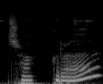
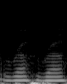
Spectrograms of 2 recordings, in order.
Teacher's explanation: it is supposed to be a flipped R like chakra um but obviously in America we use a retroflex r which is the r r you know so we say chakra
